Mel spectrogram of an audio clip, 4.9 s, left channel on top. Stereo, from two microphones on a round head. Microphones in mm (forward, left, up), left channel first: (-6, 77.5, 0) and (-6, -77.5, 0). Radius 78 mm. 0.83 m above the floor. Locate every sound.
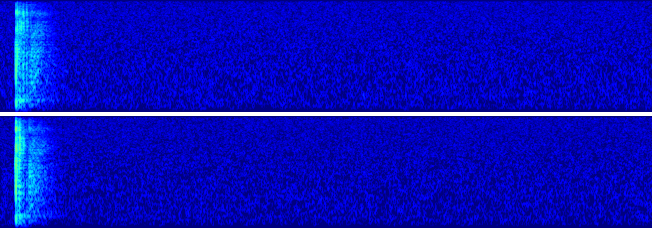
0.1 s breaking glass: 60° right (ahead or behind), 5 m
